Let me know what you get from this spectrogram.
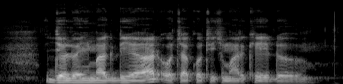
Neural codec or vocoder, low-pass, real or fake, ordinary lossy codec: vocoder, 44.1 kHz, 128 mel bands every 512 samples, BigVGAN v2; none; fake; none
